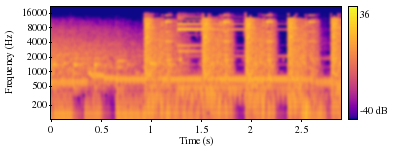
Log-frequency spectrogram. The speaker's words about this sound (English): Gunshots, bitch.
